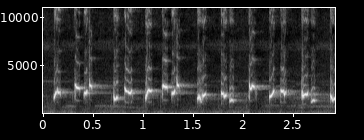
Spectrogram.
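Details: Lure song of a yellow-vented bulbul: quick bubbly whistled phrases, about five notes a second, liquid and warbling with slides up and down, clean and loud against a quiet background.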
